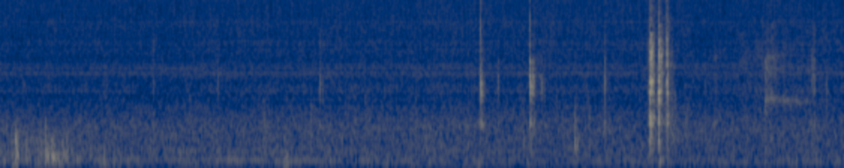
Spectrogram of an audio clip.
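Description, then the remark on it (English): A steady low rumble of traffic with a faint train sounding in the distance, broken by a few short sharp clicks and knocks toward the end. No one speaks. “Sound of the train in the distance. Sound of traffic.”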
